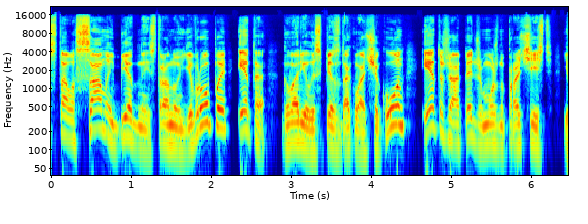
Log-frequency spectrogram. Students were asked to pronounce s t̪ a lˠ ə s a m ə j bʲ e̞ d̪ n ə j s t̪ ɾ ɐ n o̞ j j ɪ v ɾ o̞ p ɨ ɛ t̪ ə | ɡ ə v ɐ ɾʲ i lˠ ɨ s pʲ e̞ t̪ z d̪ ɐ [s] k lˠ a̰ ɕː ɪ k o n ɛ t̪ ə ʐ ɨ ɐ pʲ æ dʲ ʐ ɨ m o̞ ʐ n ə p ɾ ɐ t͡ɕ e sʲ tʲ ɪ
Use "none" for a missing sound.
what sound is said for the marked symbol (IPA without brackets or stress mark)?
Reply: none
